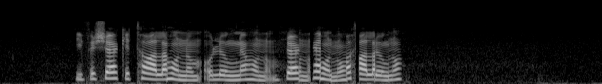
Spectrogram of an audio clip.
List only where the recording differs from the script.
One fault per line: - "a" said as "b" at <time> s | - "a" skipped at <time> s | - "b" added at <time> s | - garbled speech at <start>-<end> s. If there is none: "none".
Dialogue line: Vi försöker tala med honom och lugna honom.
- "med" skipped at 1.7 s
- garbled speech at 2.8-4.0 s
